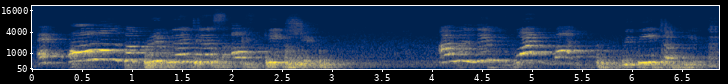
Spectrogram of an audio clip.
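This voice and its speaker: A young woman playing a proud, quick-tempered old king and father in a formal, imperious way in a school stage play. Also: extremely high pitch, expressive, pushed and bright, full character voice. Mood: solemn. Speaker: student actor. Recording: echoey hall from far off, faint noise.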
